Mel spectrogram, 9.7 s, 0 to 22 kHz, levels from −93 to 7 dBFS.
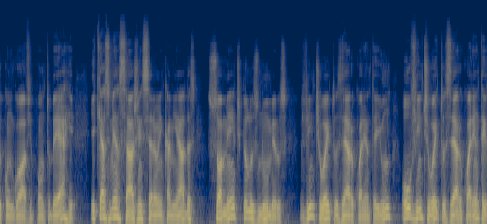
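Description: Right after "e que as mensagens", at 2.99 s, the speech turns dull and muffled until 6.84 s. That's de-emphasis applied wrongly: a treble cut meant to undo pre-emphasis, applied where there was none or applied twice, sloping smoothly down to about 14 dB lower at 10 kHz than at 1 kHz.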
